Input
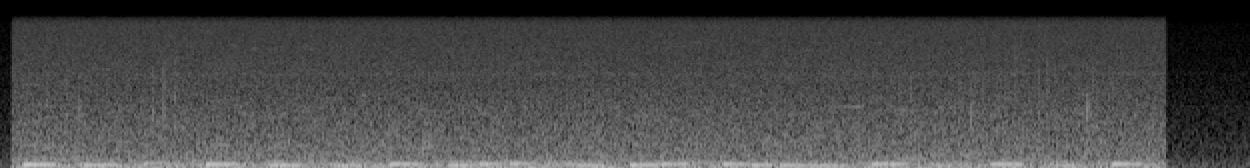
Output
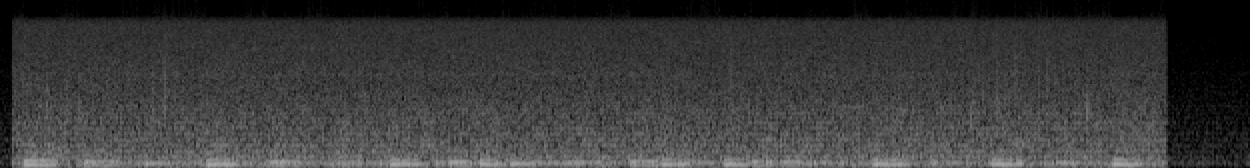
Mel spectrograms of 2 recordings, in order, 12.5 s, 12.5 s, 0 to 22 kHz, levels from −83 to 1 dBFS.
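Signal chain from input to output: comb filter that takes the minimum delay 7.3 ms; high-pass 59 Hz; trim -4.5 dB

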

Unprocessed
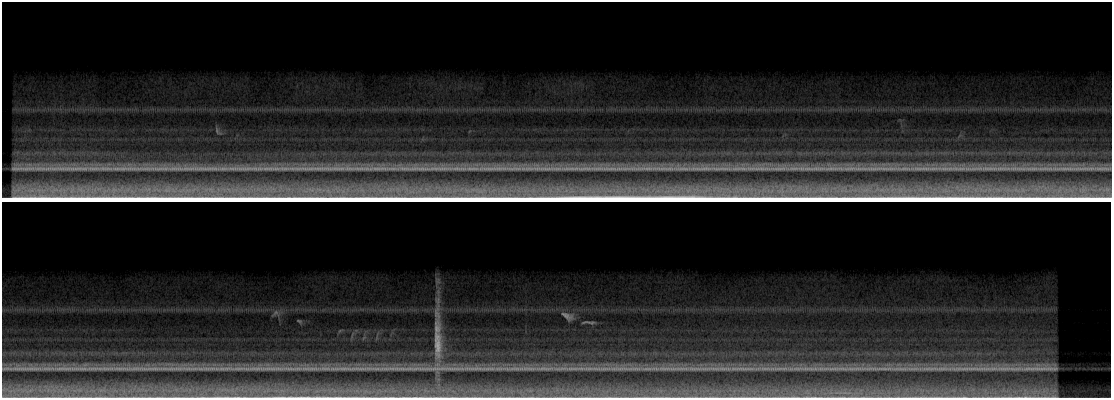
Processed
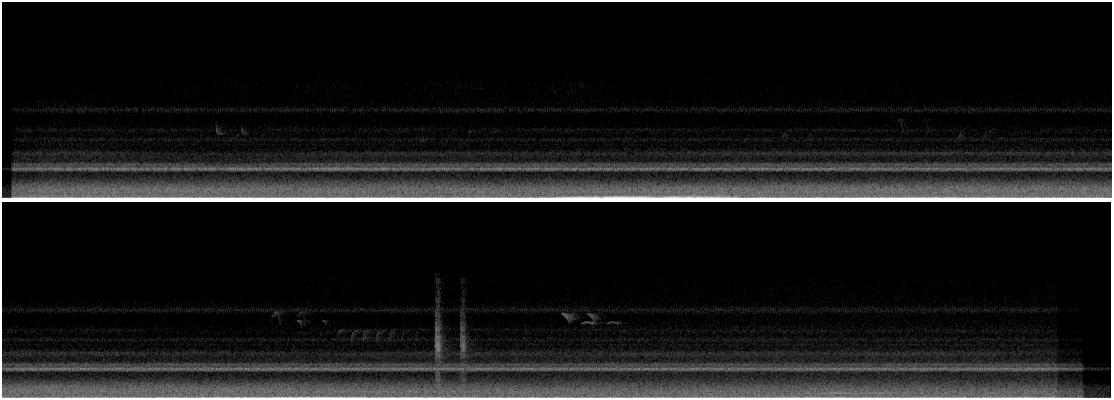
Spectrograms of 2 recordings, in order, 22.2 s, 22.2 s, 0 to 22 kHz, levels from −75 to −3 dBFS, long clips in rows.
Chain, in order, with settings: treble shelf 2.7 kHz -12 dB; band-stop 880 Hz, Q 15; delay 252 ms -4.5 dB

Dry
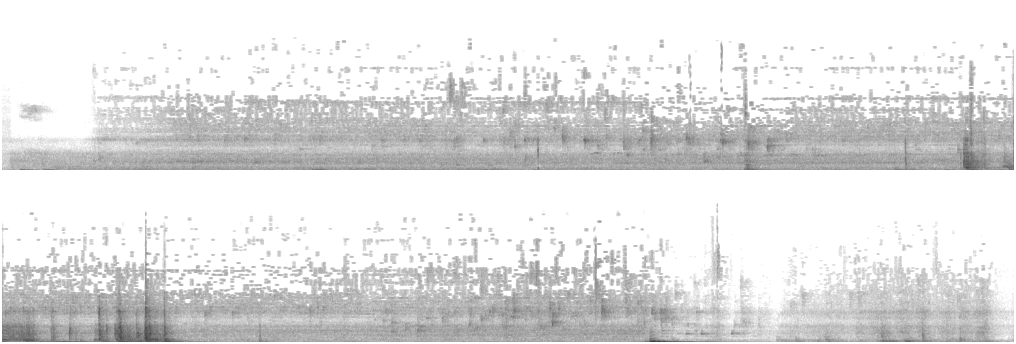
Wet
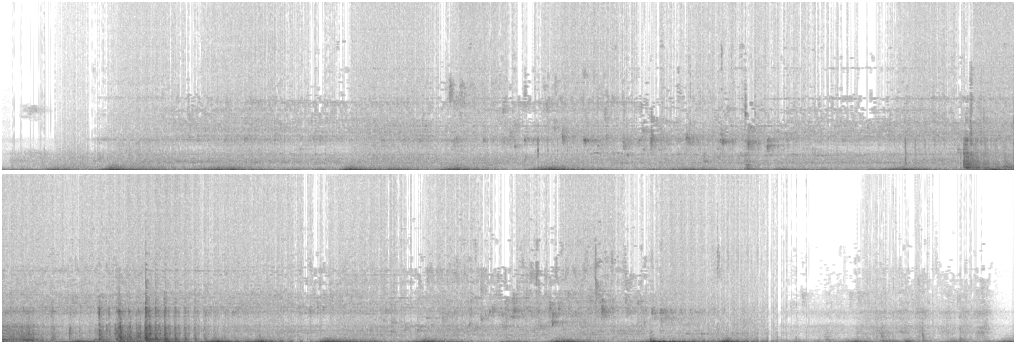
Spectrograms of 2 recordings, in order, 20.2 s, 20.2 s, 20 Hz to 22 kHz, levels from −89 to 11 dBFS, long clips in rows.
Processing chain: wind noise 88 Hz -29 dBFS; dynamic bell 1.4 kHz, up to -5 dB, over -45 dBFS, Q 0.84; bit-crushed delay 98 ms, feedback 80%, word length 6-bit, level -8 dB; trim -2 dB

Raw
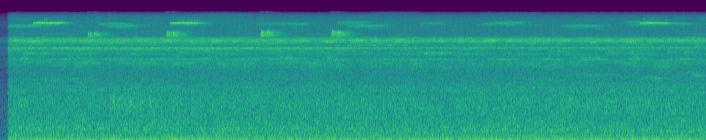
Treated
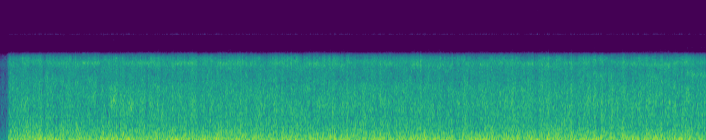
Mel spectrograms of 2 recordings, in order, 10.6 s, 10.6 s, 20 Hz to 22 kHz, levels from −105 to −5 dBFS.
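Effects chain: bass shelf 210 Hz +6.5 dB; doubling 17 ms -2.5 dB; LPC vocoder at 8 kHz whisper

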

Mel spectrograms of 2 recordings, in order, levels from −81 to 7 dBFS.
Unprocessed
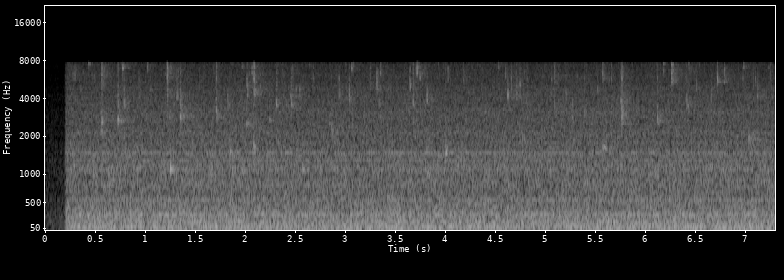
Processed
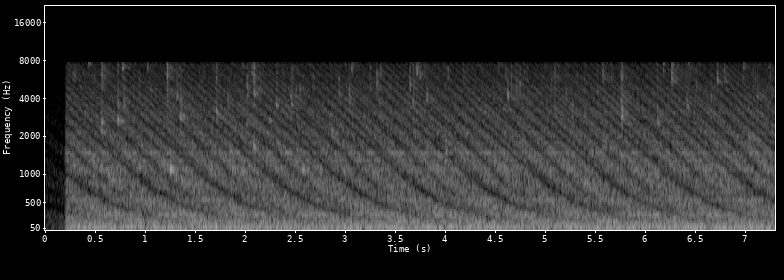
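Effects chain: Shepard-style flanger falling 1.5 Hz; trim -1 dB

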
